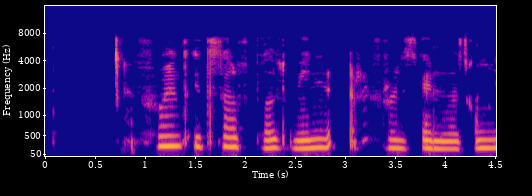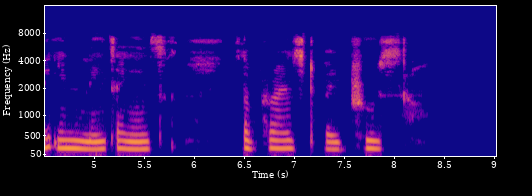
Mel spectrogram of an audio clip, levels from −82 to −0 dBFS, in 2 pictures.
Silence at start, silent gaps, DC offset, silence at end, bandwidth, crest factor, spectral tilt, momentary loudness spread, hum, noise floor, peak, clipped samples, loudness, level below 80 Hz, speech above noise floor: 0.7 s; none; under 0.1%; 0.9 s; 7.8 kHz; 24 dB; -5 dB/octave; 10 LU; none; under -90 dBFS; 0 dBFS; under 0.1%; -25 LUFS; -66 dBFS; over 65 dB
